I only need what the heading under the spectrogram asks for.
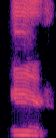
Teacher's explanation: It's like you're saying E on the inside of your mouth, but you're making your mouth in the shape of an U. U. Practice that nasal sound.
